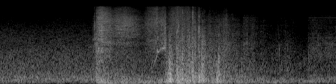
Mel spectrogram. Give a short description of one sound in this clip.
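A parachute snaps open with a loud flapping rush.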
